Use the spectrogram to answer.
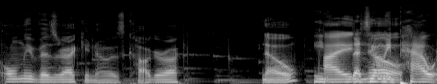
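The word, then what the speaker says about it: Kahgarak: It is pronounced Kagarak. Kagarak. Kagarak. Ugh. Kagarak, that's what I'm calling them. Kagarak.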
